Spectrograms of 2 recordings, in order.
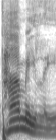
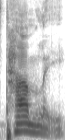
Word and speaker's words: Tom Lea: I wouldn't have known because I don't listen to Motley Crue, but it's not Tommy Lee, it's Tom Lea. And the way you spell it is Tom, T-O-M, Lee is L-E-A.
